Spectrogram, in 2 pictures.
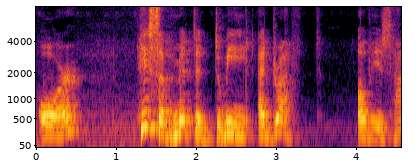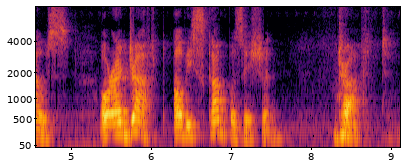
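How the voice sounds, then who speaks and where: Older woman, patient pronunciation teacher, low-ish voice, deliberate over-articulated drilling. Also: animated, darkish tone.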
